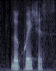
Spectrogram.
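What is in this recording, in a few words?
"loquacious", English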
